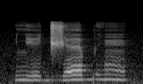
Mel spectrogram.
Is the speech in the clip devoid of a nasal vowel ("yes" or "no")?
no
